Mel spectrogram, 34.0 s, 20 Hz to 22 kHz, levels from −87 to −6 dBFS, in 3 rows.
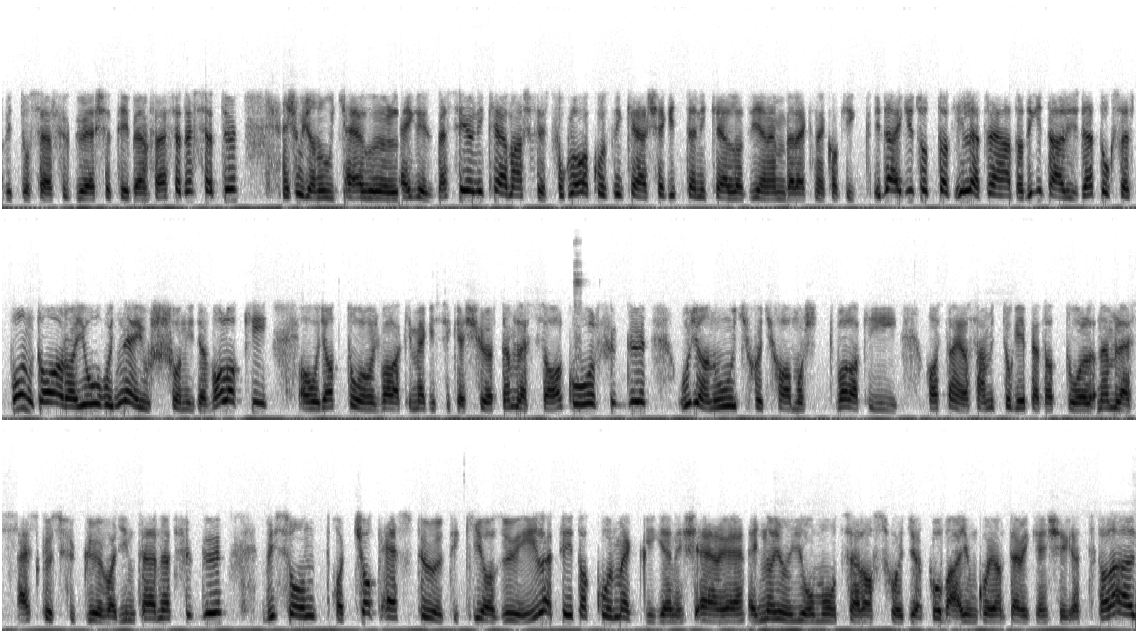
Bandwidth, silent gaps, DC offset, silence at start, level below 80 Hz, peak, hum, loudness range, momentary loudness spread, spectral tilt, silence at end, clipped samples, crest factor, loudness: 6.2 kHz; none; under 0.1%; 0 s; -34 dBFS; 0 dBFS; none; 3 LU; 7 LU; -6 dB/octave; 0 s; under 0.1%; 14 dB; -15 LUFS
